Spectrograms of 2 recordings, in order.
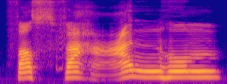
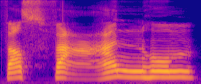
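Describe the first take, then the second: First: The ha merges into the following ayn sound. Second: The same.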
